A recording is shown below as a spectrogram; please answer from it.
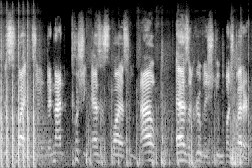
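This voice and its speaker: A man's voice: fairly high pitch, steady tone, fairly quick. A man working as an esports analyst, breaking down team play in a live, coaching tone. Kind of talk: live game commentary. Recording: game gunfire and engine noise under voice.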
